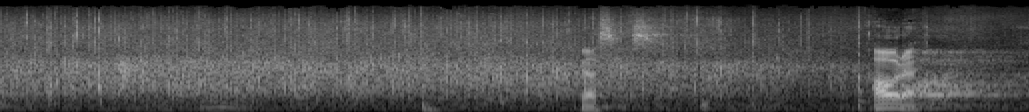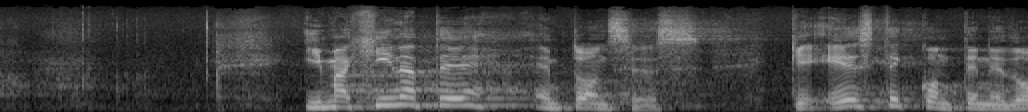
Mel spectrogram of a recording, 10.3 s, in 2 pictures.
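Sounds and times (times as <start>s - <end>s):
audience applause: 0.0s - 4.4s
speech: 2.9s - 3.7s, 4.4s - 4.9s, 6.7s - 10.2s.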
